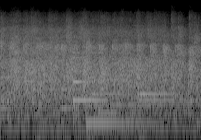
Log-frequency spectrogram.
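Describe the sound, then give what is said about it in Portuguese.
Sustained applause given to the Lord Jesus, a dense, steady wash of many hands clapping for about four seconds, with soft held keyboard notes sounding underneath. “E se tem alguém que é chamado aqui, levante as suas mãos e dê um aplauso ao Senhor Jesus.”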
